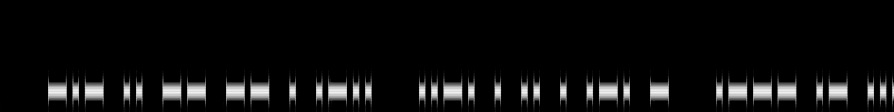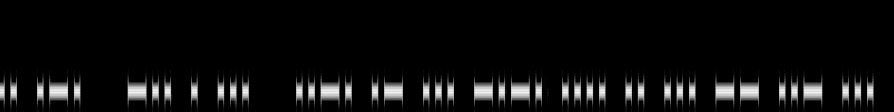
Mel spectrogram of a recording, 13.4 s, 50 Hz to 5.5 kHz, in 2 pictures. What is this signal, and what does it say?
Morse code, heard as a keyed tone, about 26 wpm, 530 Hz. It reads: KIMMEL FEIERT JAHR DES FASCHISMUS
